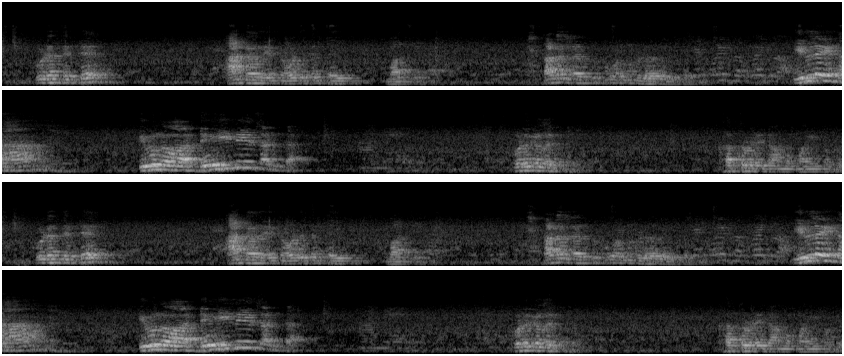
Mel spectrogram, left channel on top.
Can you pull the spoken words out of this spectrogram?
கொடுத்துட்டு ஆண்டவர் என் ஒடுக்கத்தை மாற்றினார். கடல்ல இருந்து பூர்ண விடுதலை இல்லைன்னா இவங்க டெய்லி சண்டை கொடுக்கல இருக்கு. கர்த்தருடைய நாமம்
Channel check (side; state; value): both; normal; correlation 0.58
